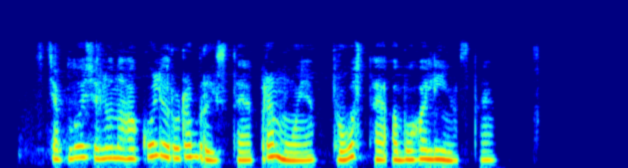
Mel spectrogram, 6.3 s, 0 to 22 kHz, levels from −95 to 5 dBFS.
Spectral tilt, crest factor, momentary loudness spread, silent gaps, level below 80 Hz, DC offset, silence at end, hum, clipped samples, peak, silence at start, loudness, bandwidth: -8 dB/octave; 14 dB; 12 LU; none; -66 dBFS; under 0.1%; 1.35 s; none; under 0.1%; -10 dBFS; 0.5 s; -25 LUFS; 7.6 kHz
